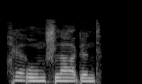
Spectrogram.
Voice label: "herumschlagend", German; adjectives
